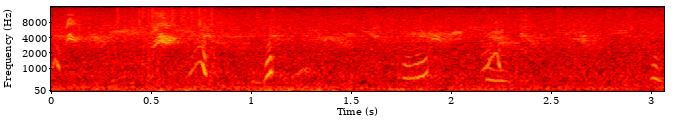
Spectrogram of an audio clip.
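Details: Gambel's quail uttering a handful of soft slurred notes, some rising and some falling, spaced irregularly over a low droning hum.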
